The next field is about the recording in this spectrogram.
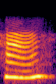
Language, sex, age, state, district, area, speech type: Kannada, female, 30-45, Karnataka, Hassan, urban, conversation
